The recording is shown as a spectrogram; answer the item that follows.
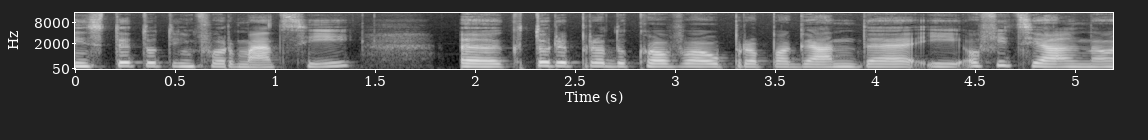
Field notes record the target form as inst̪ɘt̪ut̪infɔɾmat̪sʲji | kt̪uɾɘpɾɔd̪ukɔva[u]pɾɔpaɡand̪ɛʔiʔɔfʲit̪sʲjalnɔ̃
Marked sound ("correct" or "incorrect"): incorrect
